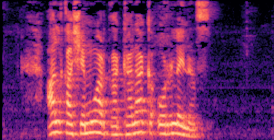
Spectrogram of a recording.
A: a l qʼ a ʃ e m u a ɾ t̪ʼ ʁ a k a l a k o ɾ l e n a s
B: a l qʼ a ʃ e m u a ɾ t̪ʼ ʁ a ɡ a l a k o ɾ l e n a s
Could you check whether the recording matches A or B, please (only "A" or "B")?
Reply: A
